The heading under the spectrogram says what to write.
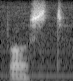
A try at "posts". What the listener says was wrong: Posts. Really close. Just try to get that last S at the end. Posts.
